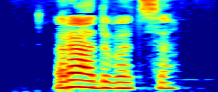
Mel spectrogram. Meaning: 1. to rejoice, to be glad, to be happy 2. passive of ра́довать (rádovatʹ)
- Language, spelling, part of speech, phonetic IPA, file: Russian, радоваться, verb, [ˈradəvət͡sə], Ru-радоваться.ogg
